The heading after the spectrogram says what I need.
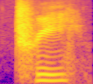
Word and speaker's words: trie: There are two ways to pronounce it. So it can be in computer science can be pronounced as tree, which is actually if you follow the etymology of retrieval, then you should pronounce it as tree. I pronounce it as try to keep it distinct from trees.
